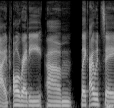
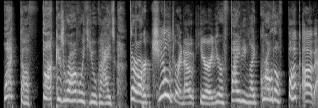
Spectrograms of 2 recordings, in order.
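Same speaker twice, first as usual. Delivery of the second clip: high, loud imitated yelling at kids; retold yelling; 9 semitones higher, 5 dB louder than usual. Mom yelling at fighting teens in parking lot, high and loud. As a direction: mimic a furious mom yelling, pitched high. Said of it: "All I hear is Holly being like".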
